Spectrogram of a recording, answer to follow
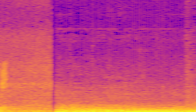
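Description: A steady, loud rumbling roar. It cuts out abruptly for an instant about two-thirds of a second in, then comes back slightly louder.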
